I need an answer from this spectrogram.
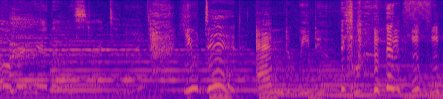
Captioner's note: laughs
